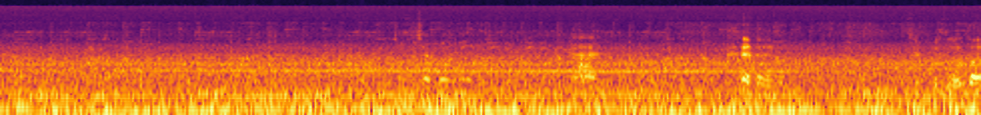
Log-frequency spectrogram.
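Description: A car's engine and tyres rumble on a road, heard from inside the car.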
